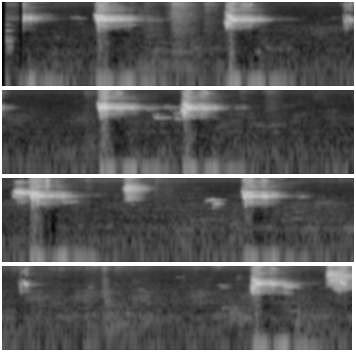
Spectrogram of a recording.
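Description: A budgerigar warbles in bursts of scratchy, high chirps and chattering notes, with short pauses between.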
